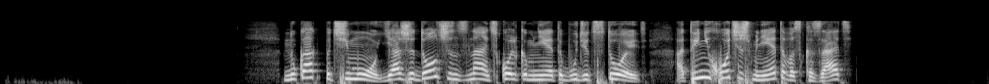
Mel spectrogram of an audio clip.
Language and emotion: Russian, angry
